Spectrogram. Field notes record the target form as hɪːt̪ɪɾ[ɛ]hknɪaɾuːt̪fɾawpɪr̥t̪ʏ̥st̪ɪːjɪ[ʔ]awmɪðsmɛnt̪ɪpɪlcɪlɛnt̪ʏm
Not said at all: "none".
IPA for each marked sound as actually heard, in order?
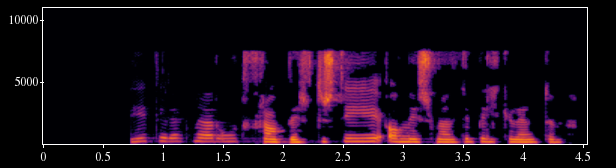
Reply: ɛ, ʔ

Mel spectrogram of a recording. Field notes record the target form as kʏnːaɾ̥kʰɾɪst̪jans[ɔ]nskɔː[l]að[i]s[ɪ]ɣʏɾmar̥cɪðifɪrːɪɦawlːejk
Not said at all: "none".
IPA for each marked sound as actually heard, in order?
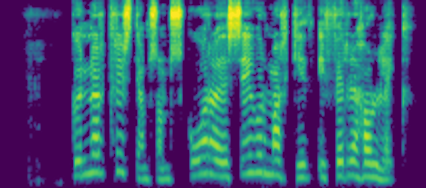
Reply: ɔ, ɾ, ɪ, ɪː

